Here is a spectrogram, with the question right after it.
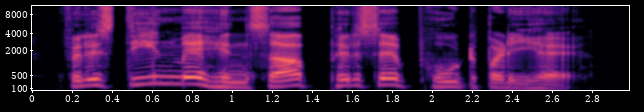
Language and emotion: Hindi, neutral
